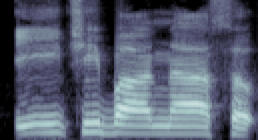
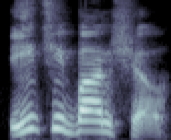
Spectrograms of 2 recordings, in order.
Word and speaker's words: Ichibansho: Odo Island ichib banso Ichi baso that's not right Ichi bans that's not right either ich ban show ich banso that's how you say it figure and I'm really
